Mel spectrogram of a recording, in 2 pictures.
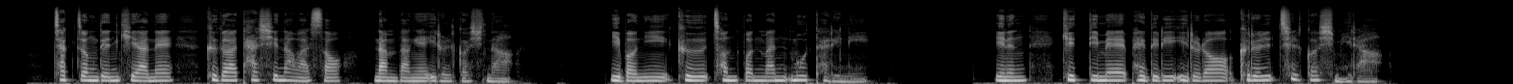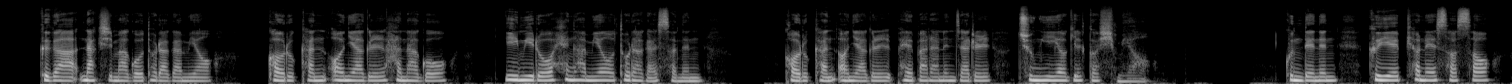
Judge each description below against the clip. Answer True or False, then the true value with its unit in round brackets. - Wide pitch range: False (2.4 semitones)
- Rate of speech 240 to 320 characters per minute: False (215 characters per minute)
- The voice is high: False (180 Hz)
